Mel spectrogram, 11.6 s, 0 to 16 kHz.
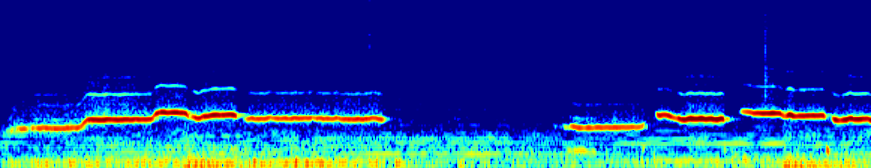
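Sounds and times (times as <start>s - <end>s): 
person whistling a short melodic tune: 0.0s - 5.2s, 7.5s - 11.6s.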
